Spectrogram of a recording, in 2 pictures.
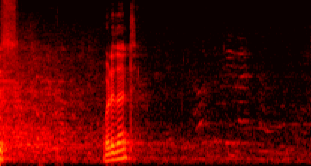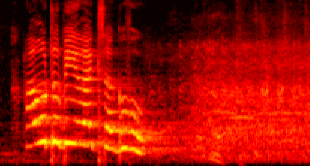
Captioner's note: laughter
